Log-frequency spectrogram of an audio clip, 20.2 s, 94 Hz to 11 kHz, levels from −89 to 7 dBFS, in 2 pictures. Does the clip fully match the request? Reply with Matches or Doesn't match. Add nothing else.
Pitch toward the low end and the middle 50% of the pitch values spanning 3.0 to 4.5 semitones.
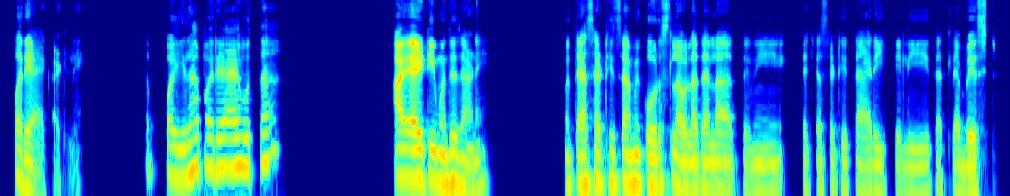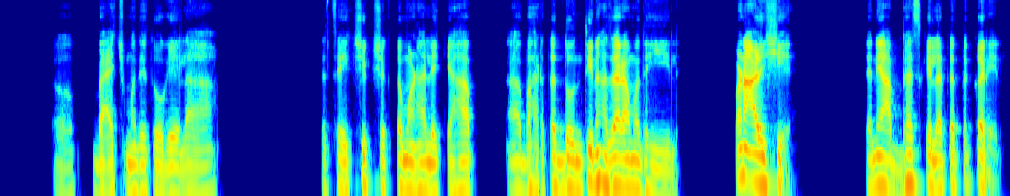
Matches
